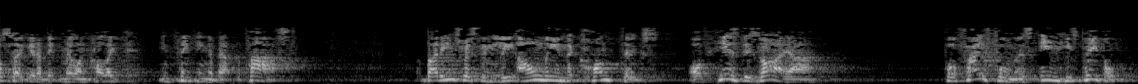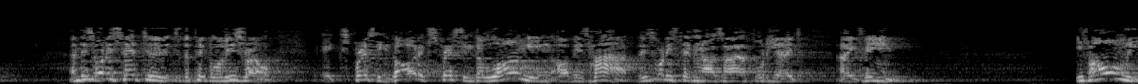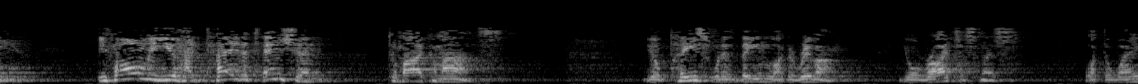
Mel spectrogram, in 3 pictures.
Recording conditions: large echoing room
